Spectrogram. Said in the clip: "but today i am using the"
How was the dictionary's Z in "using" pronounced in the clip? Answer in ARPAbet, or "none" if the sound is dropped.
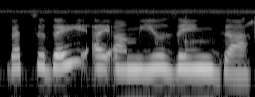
Z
